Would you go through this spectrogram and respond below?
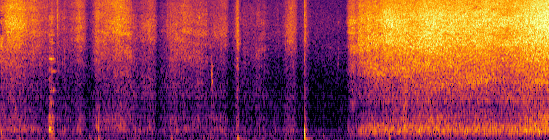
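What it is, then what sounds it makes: Cotton t-shirt. Hands with long dark nails smooth and rub across a plain white cotton t-shirt laid flat on a heat press platen, making a soft, airy brushing hiss. A few faint taps and scratches poke through, then at about five seconds a louder, steady bright hiss takes over and holds to the end.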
